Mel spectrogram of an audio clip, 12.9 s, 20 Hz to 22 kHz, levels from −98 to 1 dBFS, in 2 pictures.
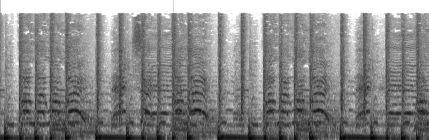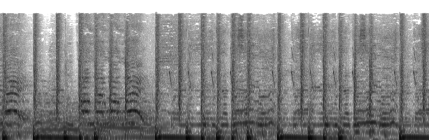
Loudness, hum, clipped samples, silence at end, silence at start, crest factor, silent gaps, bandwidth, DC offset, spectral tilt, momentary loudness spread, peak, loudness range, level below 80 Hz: -12 LUFS; none; under 0.1%; 0 s; 0 s; 10 dB; none; 16 kHz; under 0.1%; -4.5 dB/octave; 3 LU; 0 dBFS; 1 LU; -12 dBFS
